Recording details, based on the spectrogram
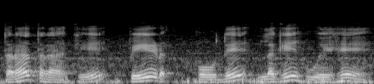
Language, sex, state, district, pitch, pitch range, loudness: Hindi, male, Madhya Pradesh, Dhar, 115 Hz, 110-135 Hz, -16 LUFS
